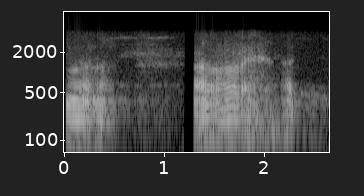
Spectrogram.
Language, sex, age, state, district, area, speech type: Manipuri, male, 60+, Manipur, Thoubal, rural, conversation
